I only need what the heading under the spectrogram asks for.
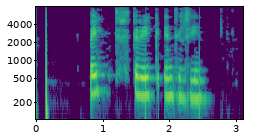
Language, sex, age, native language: Icelandic, female, 8, Icelandic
